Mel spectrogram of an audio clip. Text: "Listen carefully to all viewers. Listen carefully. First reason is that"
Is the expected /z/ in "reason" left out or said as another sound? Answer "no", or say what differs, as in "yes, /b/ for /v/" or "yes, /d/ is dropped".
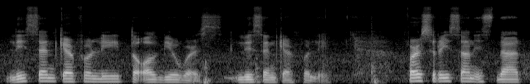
yes, /s/ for /z/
